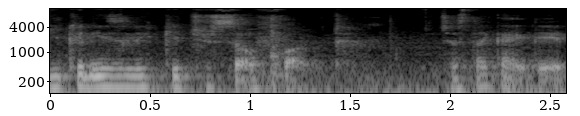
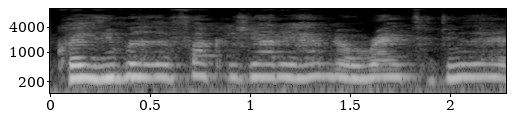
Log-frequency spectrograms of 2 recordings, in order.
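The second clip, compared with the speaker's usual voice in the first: much higher, a mild mock yell; 10 semitones higher than usual. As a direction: yell it from the jail cell. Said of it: "he's, like, yelling".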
